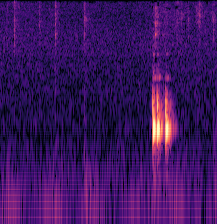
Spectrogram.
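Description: A brief, loud two-pulse beep-like tone about a second and a half in, over a low steady room hum.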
